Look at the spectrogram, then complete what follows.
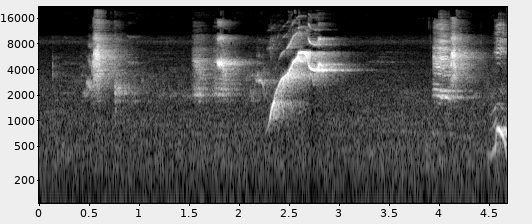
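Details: Pet African grey parrot making scattered short clicks and chirps, then a loud whistle sweeping steeply upward before breaking into bright high notes, with a low whistled note at the end.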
